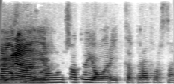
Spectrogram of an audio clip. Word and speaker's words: Jorit: Si pronuncia Jorit.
